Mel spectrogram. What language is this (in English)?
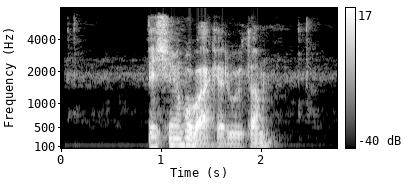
Hungarian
